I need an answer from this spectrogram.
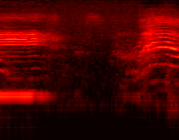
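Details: A pet Siamese cat sings along to her favourite Les Misérables song, giving a drawn-out, rising meow just after her owner sings a steady sustained note.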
